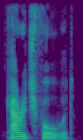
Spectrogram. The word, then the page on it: carriage forward: British English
